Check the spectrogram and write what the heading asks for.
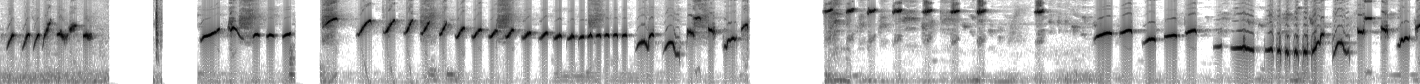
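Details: Long song of a white-rumped shama, known locally as murai batu, used to make other shamas sing: rich whistled phrases, rapid descending note runs, high chattering stretches and varied slurred whistles with brief pauses.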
